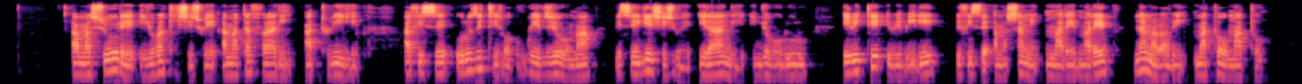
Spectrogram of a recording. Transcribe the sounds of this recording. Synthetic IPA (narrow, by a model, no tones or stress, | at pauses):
amaʃuːɾe̞ijuβakʰi̥ʃiʒwe̞amatafaɾiatʰuɾije̞ | afise̞uɾuzitʰiɾo̞ɾɡwiːvjuːma | ɾisiɡiʃiʒwe̞iɾaːŋɡeiɾɟoβuɾuɾu | iβitʰiβiβiɾi | βifise̞̰ʔamaʃamimaɾe̞maɾe̞ | namaβaβimatʰo̞matʰo̞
